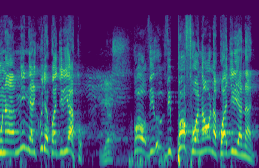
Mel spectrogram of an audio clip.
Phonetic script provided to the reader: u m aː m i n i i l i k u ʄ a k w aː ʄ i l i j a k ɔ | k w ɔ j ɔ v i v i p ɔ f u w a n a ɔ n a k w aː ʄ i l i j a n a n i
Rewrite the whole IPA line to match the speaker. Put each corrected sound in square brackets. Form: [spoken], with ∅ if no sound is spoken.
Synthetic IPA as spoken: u [n] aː m i n i [a] l i k u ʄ a k w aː ʄ i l i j a k ɔ | k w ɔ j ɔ v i v i p ɔ f u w a n a ɔ n a k w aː ʄ i l i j a n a n i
